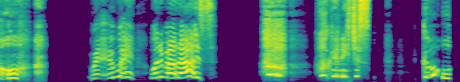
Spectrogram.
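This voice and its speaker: A woman voicing a clingy, melodramatic young female laundry-hamper character in a video game, shrill and pleading. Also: expressive, takes it slowly, no echo, clean studio sound, full character voice. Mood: distraught, pleading.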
